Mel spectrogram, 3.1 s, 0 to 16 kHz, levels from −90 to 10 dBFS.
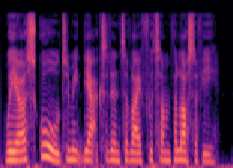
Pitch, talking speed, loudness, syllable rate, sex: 190 Hz, 230 wpm, -18 LUFS, 6.7 syllables/s, female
